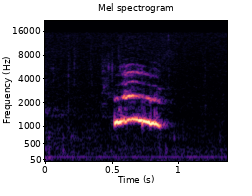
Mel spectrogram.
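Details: A young rescued kitten in foster care gives a single short, clear meow lasting about a third of a second, steady then slightly falling at the end, in an otherwise quiet room with a faint low hum.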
